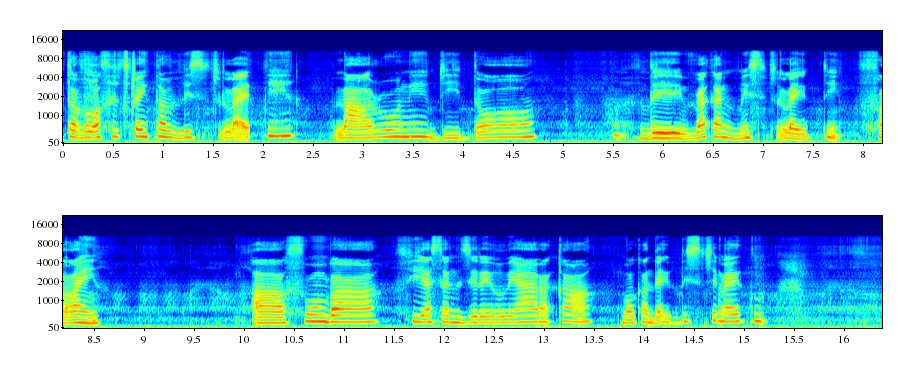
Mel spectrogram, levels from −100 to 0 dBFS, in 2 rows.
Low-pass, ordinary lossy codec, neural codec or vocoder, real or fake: none; none; autoencoder, 22.05 kHz, a latent of 192 numbers a frame, VITS, trained on many speakers; fake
